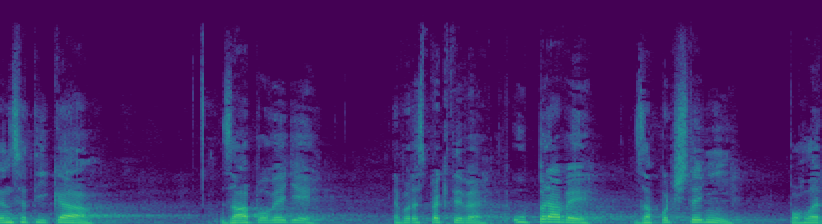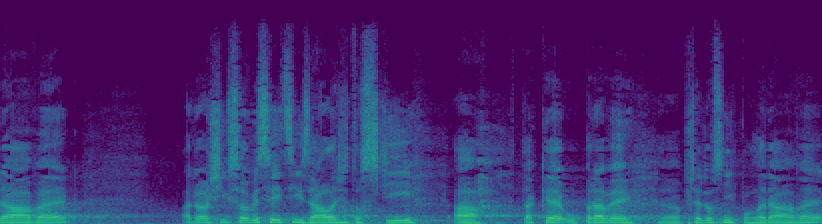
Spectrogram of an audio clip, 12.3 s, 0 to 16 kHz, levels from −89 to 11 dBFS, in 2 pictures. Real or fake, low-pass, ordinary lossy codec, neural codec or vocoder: real; 14.4 kHz; AAC, 48 kbps; none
